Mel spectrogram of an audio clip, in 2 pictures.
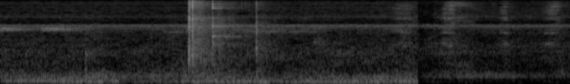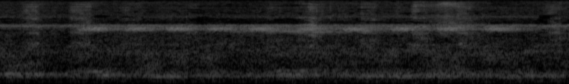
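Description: Near silence with a faint steady chirping of crickets, one light click about one and a half seconds in, and a low hum that cuts off suddenly about three seconds in.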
